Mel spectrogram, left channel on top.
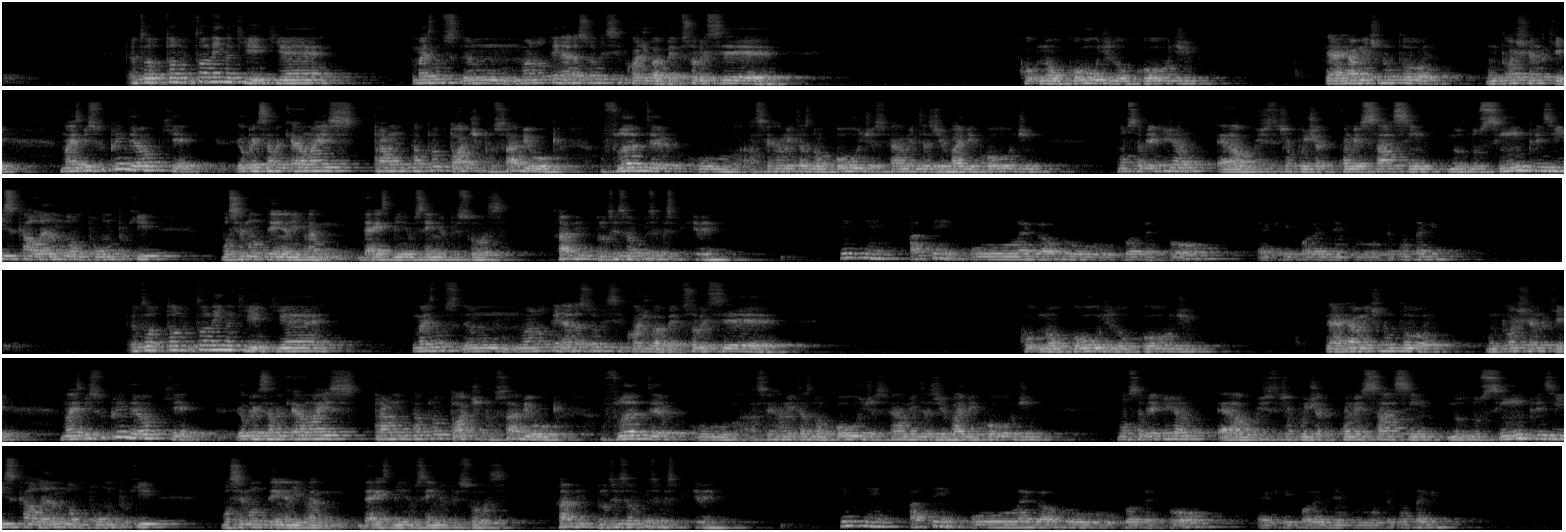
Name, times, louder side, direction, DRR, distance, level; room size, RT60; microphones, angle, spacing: voice 1, 1.2-3.3 4.1-7.8 10.2-12.0 13.2-14.4 14.8-26.1 26.8-32.8 33.4-36.3 36.8-38.5, equal, 65° left, 0 dB, 0.8 m, -28 dB
voice 2, 39.6-43.3 43.8-45.6, equal, 5° right, -2 dB, 0.3 m, -32 dB
2.2 x 2.1 x 2.9 m, 0.82 s
head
